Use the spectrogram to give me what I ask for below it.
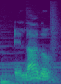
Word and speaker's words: helado: Helado, remember it is silent.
